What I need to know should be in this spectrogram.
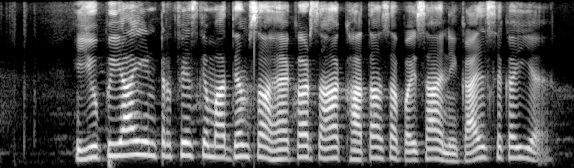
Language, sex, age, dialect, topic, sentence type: Maithili, male, 25-30, Eastern / Thethi, banking, statement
